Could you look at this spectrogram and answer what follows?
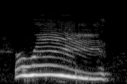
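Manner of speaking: very high, very loud, shrill grandma-like cheer. Retelling a skateboard video where the recording grandma cheers: imitating a grandma cheering. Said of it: "my grandma's recording, ... she just goes".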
